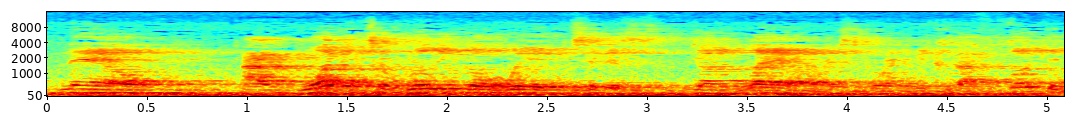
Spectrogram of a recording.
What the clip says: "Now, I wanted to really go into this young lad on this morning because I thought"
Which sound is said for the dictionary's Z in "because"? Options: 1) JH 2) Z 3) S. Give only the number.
2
